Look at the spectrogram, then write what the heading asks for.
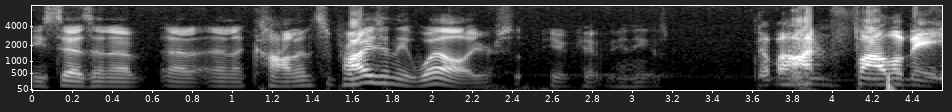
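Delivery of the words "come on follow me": put-on old kobold voice, raised pitch. A game master voices an old kobold leading the party, old kobold voice. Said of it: "for an old kobold".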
